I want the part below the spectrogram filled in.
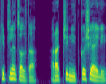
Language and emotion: Goan Konkani, neutral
